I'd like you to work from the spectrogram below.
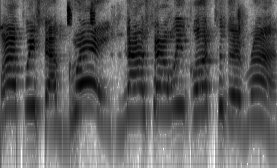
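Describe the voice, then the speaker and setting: A woman speaks loudly in a bright, sharp tone. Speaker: talk show host. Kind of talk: casual chat.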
